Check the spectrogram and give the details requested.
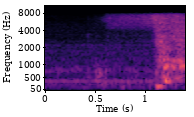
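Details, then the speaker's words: Sudden loud rushing hiss of air over quiet room noise: a home mechanical ventilator delivering a breath to the speaker, recorded during a podcast; mechanical ventilator breath cycle. "hello everyone my name is that noise agrees my ventilator"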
